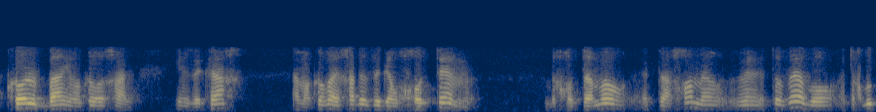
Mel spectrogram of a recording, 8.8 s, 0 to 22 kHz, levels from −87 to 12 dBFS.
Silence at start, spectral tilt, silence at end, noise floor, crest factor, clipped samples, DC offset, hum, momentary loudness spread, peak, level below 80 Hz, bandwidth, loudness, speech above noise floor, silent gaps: 0.1 s; -4.5 dB/octave; 0 s; -71 dBFS; 20 dB; under 0.1%; under 0.1%; none; 12 LU; -6 dBFS; -72 dBFS; 4 kHz; -26 LUFS; 46 dB; none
